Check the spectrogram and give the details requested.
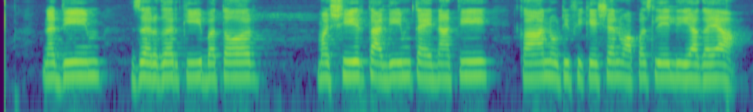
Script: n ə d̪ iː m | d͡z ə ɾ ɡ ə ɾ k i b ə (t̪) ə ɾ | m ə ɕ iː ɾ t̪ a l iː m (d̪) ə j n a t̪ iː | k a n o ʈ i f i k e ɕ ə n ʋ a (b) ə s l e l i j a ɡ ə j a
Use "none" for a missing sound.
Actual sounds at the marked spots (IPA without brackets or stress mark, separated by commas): t̪, t̪, p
